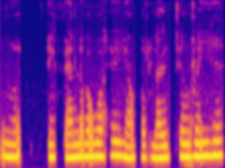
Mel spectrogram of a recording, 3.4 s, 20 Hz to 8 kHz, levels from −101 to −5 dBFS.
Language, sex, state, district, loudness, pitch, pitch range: Hindi, female, Delhi, New Delhi, -12 LUFS, 230 Hz, 215-240 Hz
